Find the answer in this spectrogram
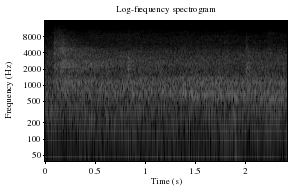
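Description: Faint ice-rink ambience: a low, even wash of arena and crowd noise with no distinct events.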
